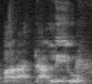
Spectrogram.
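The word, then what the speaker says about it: παρακαλέω: La exhortación palabra griega parakaleo, con K, parakaleo, con acento en la O, es una advertencia o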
